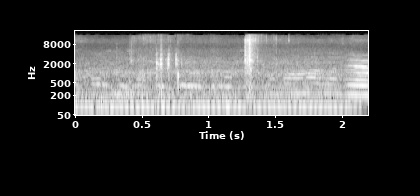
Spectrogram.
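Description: Faint voices talking at a distance over a steady low rumble, with a few light clicks about a third of the way in and again just after halfway.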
